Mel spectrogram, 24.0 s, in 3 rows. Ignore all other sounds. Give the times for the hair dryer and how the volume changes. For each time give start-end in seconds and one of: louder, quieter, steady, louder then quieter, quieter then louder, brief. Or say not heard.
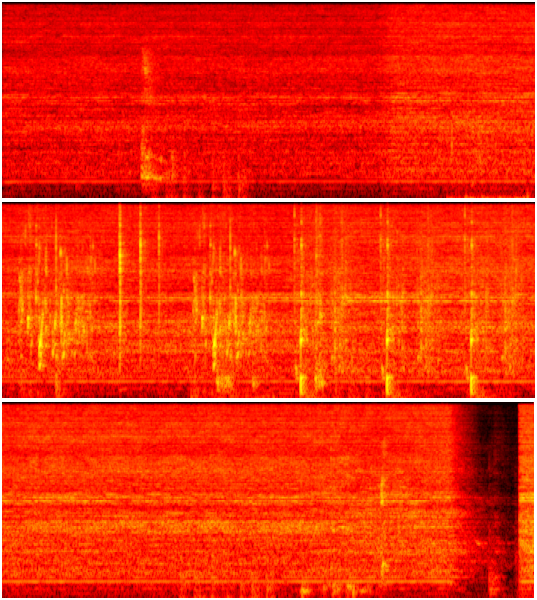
0.0-23.9 louder.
